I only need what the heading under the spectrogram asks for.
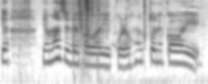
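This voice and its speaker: A woman chatting casually and without a script as a show host, gushing excitedly and muttering asides to herself as she handles things. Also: on the high side, fast, background noise. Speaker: host of a personal audio show. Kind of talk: casual unscripted chat to listeners while unboxing and sorting cosmetics.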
